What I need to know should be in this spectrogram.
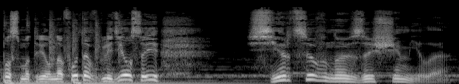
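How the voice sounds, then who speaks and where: A man narrating a dramatic first-person audiobook with emotional, expressive delivery over faint background music. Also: medium pitch, unhurried, vocal fry.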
